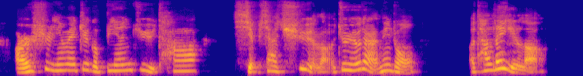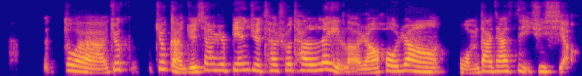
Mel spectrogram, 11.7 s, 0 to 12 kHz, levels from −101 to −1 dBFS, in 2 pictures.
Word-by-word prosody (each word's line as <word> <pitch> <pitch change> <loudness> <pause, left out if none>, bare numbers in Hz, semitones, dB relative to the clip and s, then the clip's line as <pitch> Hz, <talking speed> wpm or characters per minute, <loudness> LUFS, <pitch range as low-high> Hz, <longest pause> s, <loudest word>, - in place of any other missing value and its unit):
而 190 +4 +6
是 295 +4 -3
因 265 +1 -1
为 270 0 0
这 285 +2 -3
个 215 - +1
编 255 +5 -3
剧 270 -9 -3
他 235 +1 -3 0.3
写 - - +2
不 - - -12
下 235 -3 -2
去 320 - +1
了， - - -3
就 285 - -1
有 275 +2 +3
点 320 - +3
儿 - - 0
那 250 +3 -1
种， 205 - -1 0.5
啊， - - -5
他 260 0 +1
累 335 +4 +6
了。 - - 0 0.8
呃， - - -15
对， 190 -9 +2
就 300 - -3 0.4
就 320 - -1
感 180 - +3
觉 195 +2 +4
像 275 +6 -4
是 270 - -2
编 275 +2 -2
剧 260 -2 -1
他 260 +2 -3
说 275 +1 -2
他 265 0 +1
累 300 +3 +2
了， - - -2
然 175 +2 +2
后 235 +2 +1
让 220 -6 +3 0.2
我 170 -3 -4
们 175 - -7
大 225 +2 +2
家 230 +1 +2
自 230 0 -9
己 200 - -5
去 215 +1 -5
想， 210 0 -5
250 Hz, 255 characters per minute, -23 LUFS, 210-275 Hz, 0.8 s, 而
